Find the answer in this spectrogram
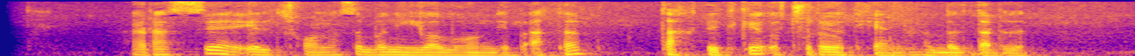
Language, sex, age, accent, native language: Uzbek, male, 18-24, Qashqadaryo, Uzbek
